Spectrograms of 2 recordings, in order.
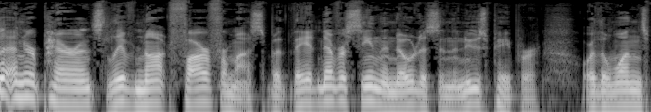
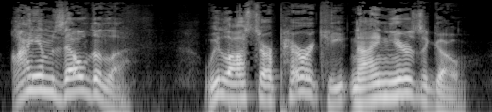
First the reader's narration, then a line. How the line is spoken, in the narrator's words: a girl named Zelda Rosen had exclaimed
